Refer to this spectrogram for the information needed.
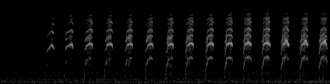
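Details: Early morning at an osprey nest near Charlo, Montana, 13 July 2018: a long, very regular series of about fifteen shrill, piping chirps, roughly two and a half per second, steady in pitch and loudness.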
